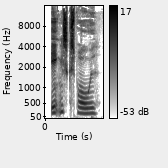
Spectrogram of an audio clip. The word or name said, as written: engelsksproget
